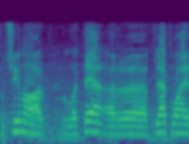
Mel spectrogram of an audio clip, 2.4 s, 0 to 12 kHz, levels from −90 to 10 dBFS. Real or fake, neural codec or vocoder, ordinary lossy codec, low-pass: real; none; AAC, 48 kbps; 7.2 kHz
